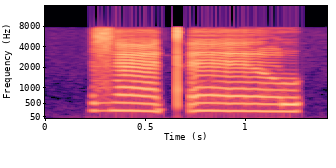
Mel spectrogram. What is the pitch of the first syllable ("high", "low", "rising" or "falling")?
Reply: low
